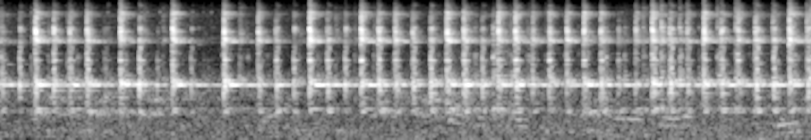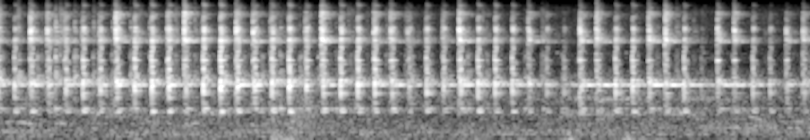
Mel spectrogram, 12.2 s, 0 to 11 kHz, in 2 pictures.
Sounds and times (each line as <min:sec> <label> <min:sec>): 0:00.0 wind 0:12.1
